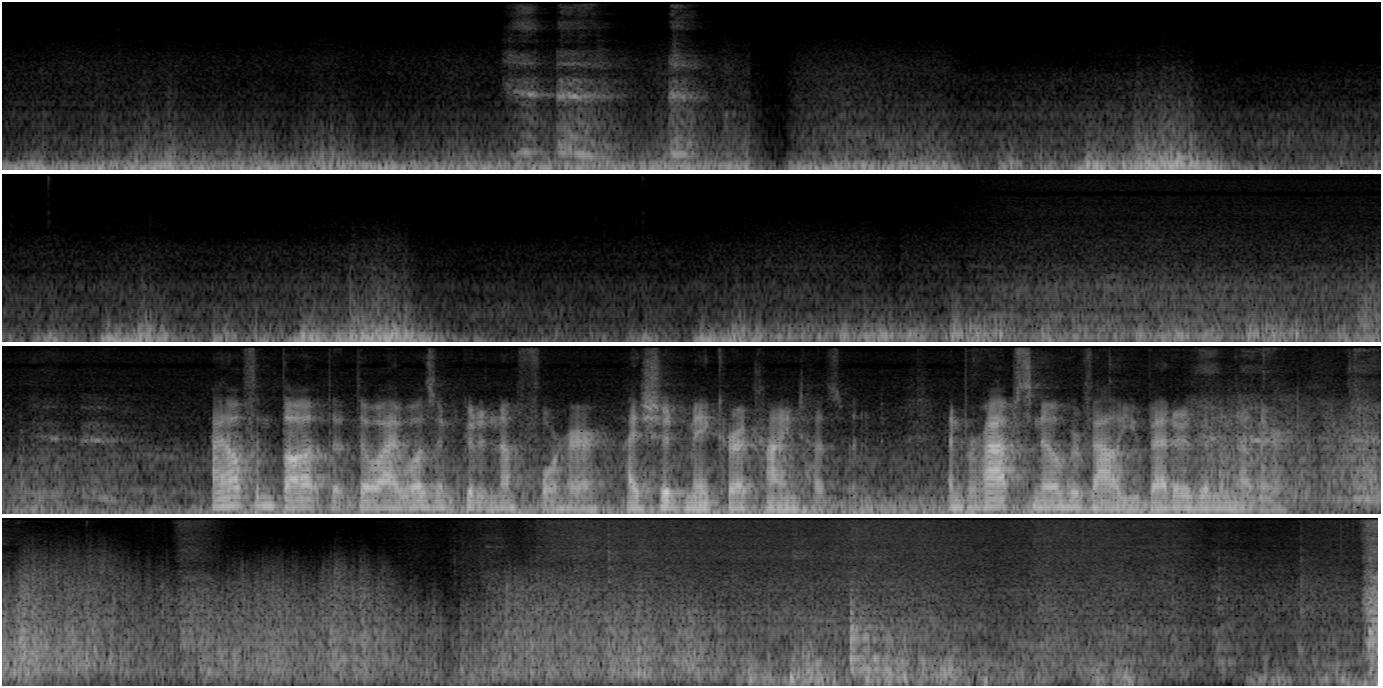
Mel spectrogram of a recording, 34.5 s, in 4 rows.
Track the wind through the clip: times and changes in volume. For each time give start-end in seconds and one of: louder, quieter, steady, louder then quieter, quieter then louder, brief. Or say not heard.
0.0-34.4 louder.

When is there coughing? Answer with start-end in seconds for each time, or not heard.
3.1-4.4, 17.4-18.1, 24.6-26.1.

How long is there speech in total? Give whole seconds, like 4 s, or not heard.
7 s.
